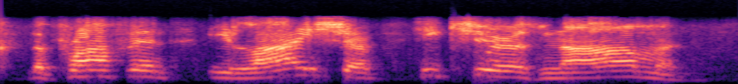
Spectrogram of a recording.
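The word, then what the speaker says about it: Naaman: prophet Elisha he cures namon namon or or you might pronounce as nonon the commander of the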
